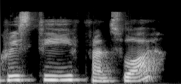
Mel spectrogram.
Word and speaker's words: Christe Francois: So without further ado, let's welcome Christy Francois.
